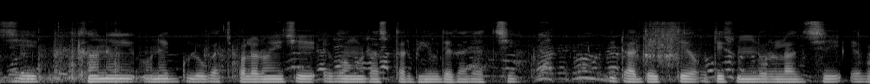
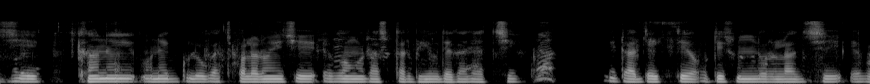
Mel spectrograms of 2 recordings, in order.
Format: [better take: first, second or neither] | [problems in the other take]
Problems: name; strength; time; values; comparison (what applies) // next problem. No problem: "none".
first | noise reduction (neural mask model Resemble Enhance denoiser)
